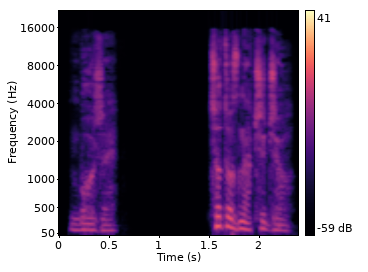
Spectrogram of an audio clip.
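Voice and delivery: a panicked cry for an answer; choked out. A narrator's reading. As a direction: gasp it out in dazed terror. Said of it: "wykrztusił".

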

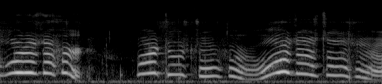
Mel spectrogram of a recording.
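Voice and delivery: high whimpering whine; whiny mock hurt. Real, not acted. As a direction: drag out the complaint. Repeating pained question.

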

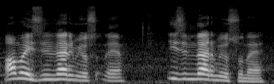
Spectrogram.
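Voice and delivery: loud, high exasperated complaint; loud annoyed rant at the game; frustrated yell. Real, not acted.

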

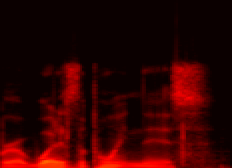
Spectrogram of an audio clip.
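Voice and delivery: ordinary talk

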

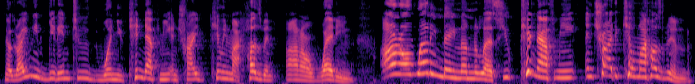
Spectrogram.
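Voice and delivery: rising outrage, high and loud; furious daughter calling out her father; angry daughter. Acted. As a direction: confront him, voice climbing. Reacting, voicing angry daughter.

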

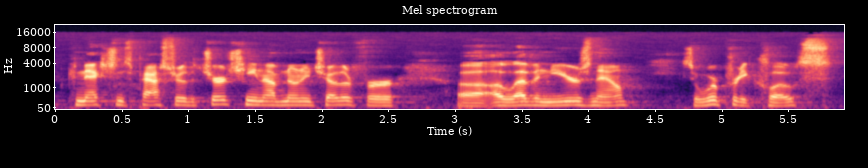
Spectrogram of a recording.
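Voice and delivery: ordinary talk

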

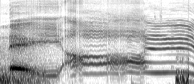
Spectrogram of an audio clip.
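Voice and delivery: dismayed cry. Real, not acted. Helicopter crashes in game.

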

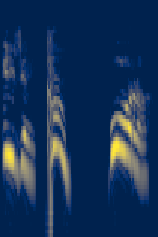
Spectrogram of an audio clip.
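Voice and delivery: high, loud barked command to a pet; mock command. Playing pet owner ordering E J, loud and high. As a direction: call the pet like a trainer. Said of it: "what if I just say".

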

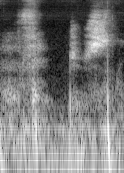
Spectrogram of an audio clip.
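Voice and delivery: breathy whispered echo. Acted. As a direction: whisper the move name. Whispered echo of move name.

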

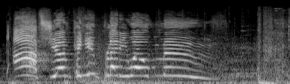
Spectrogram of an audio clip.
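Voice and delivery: slowed-down furious holler; exasperated shout. Real, not acted. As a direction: bellow at him to get out of the way. Shouting at stuck companion.

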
